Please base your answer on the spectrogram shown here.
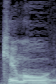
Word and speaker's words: Kimmel: Lucky, like Kimmel, it only rhymes with nimble, cymbal, and thimble.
